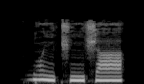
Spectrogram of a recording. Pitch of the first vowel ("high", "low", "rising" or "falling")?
falling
